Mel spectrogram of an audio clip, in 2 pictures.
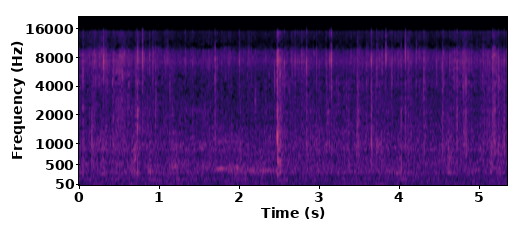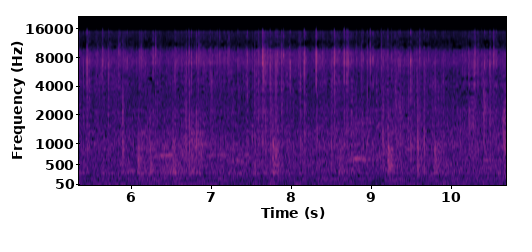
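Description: Sabudana vadas shallow-frying in oil in a kadhai: a steady sizzle full of small crackles. A single sharp clink of the slotted spatula against the pan comes about two and a half seconds in.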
